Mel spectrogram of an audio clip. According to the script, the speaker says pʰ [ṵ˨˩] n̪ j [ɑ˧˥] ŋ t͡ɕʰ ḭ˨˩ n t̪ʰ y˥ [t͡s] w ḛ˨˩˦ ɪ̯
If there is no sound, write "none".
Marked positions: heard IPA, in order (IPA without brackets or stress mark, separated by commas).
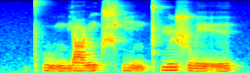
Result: ṵ˨˩, ɑ˧˥, ʂ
